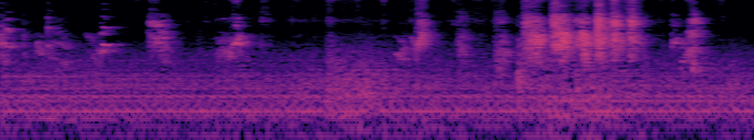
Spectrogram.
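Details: Budgerigars heard while being checked on: scattered squawky chirps over a steady low hum, building to a dense burst of harsh, rapid chatter near the end.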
